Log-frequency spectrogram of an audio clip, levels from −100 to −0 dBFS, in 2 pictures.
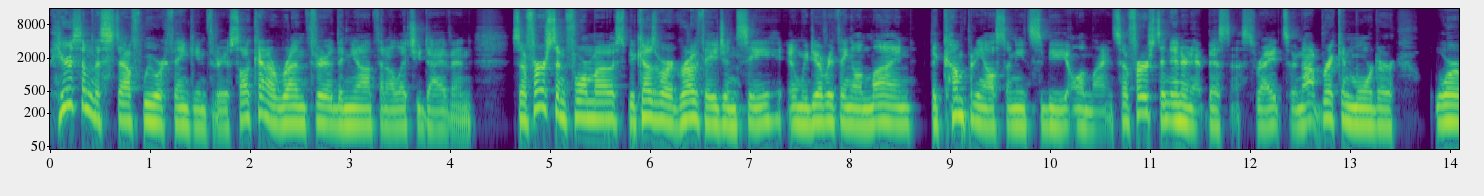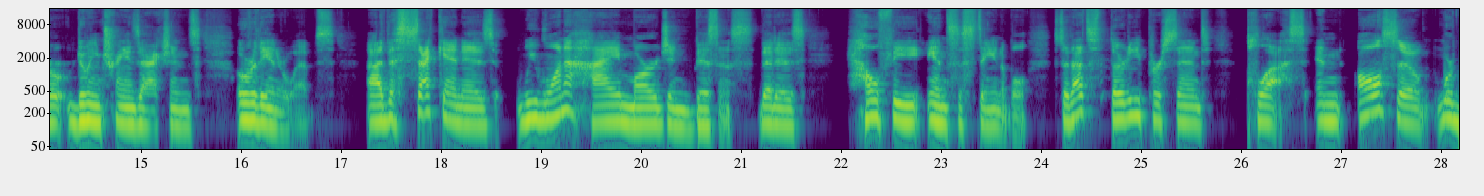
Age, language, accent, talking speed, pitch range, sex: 20-39, English, American, 175 wpm, 125-155 Hz, male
